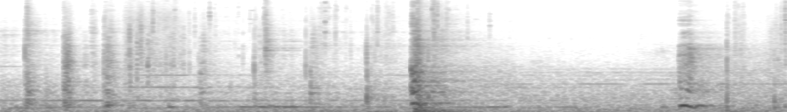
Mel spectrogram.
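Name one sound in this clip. Footsteps clank on metal grating.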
